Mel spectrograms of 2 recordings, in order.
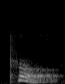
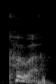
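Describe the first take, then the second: First: The vowel is a single long o sound. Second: The vowel glides into a final open vowel. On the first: "we simply pronounce it as O" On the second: "we keep it as a diphthong in Geordie"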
